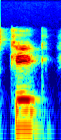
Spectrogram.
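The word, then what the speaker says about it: CAIQ: the form of cake it's called CA IQ pronounced as cake that's and as well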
